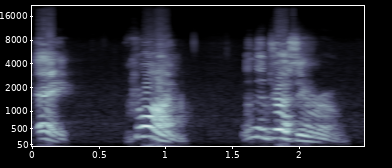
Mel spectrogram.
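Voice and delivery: dwarf character voice, female. Voicing a dwarf shop owner telling a customer to change elsewhere: dwarf shopkeeper voice. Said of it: "the female dwarf is like".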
